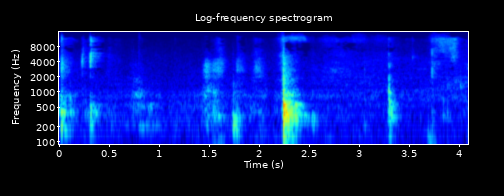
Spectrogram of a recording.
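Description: A box lid lifts off with a soft scrape.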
